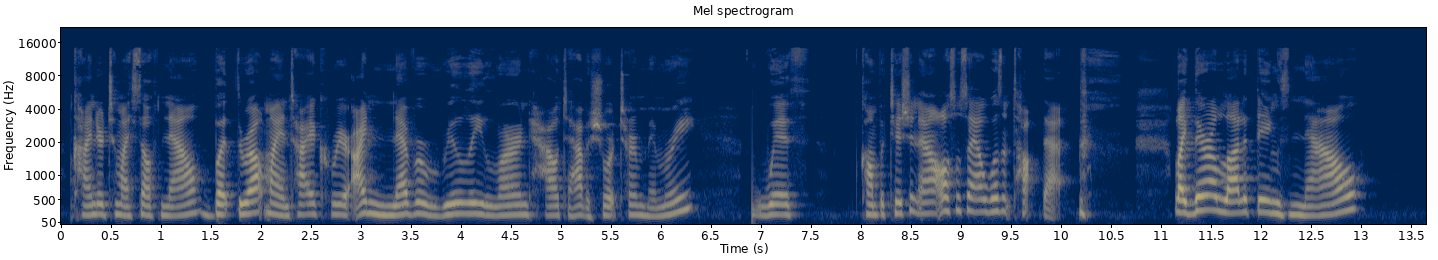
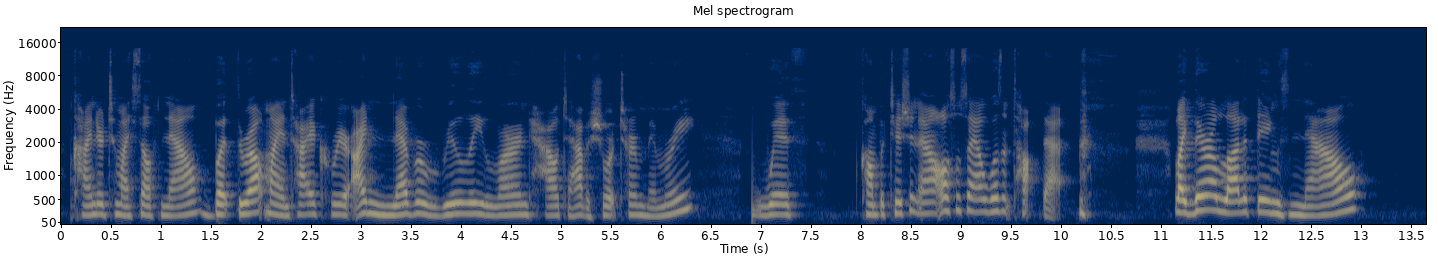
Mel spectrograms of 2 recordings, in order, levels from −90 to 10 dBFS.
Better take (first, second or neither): first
